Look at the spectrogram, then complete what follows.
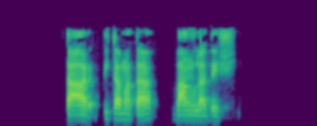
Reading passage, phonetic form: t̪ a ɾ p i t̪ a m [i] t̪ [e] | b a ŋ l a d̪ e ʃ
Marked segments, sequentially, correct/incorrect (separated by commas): incorrect, incorrect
